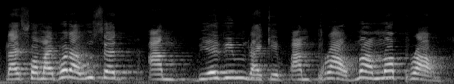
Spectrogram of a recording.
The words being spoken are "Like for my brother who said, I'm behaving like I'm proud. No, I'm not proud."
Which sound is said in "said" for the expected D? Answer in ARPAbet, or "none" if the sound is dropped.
D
